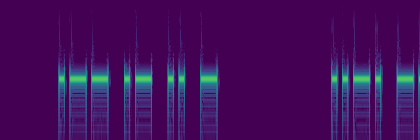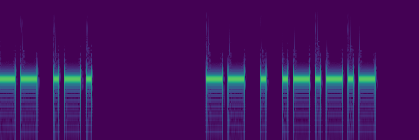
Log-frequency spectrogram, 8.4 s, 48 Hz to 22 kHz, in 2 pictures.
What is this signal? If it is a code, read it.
Morse code, heard as a keyed tone, about 22 wpm, 700 Hz. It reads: WAIT FOR ME.
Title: 3x Word-Spacing - Sentences from Top 500 Words - 22wpm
